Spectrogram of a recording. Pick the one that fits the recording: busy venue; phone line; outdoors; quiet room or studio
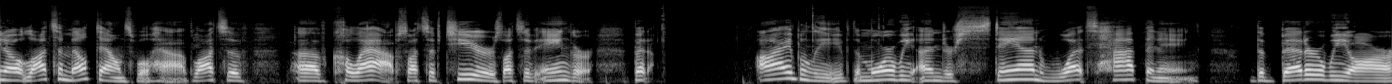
outdoors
